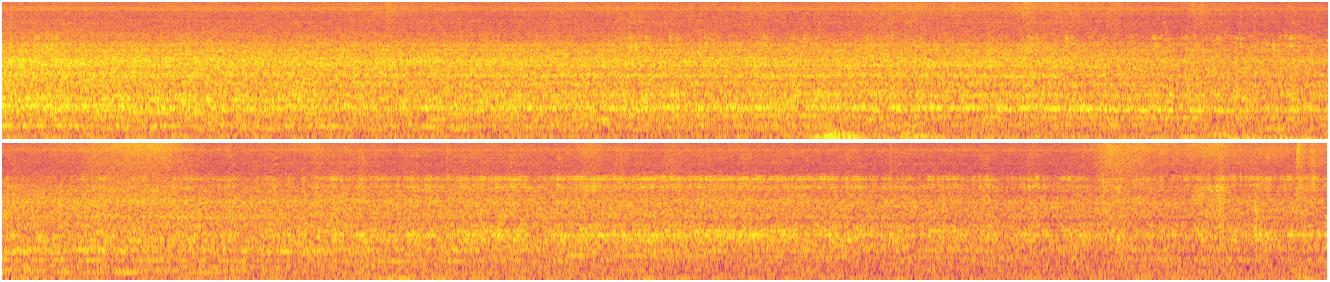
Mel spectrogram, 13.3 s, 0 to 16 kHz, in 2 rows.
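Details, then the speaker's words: HP ProLiant DL380p Gen8 server, 24 DIMMs of 4 GB, eight 300 GB 10,000 rpm drives in RAID 5, both power supplies, no cards, idling after full boot: steady even fan whoosh with faint hum, no surging or rattles; fan noise normal. "as you can hear once it gets booted and it's idle the fan noise really isn't bad at all"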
